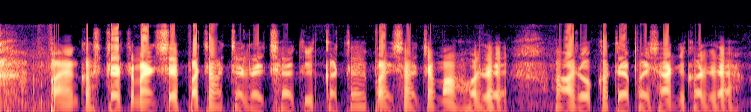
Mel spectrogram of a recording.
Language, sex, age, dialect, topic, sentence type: Maithili, male, 60-100, Angika, banking, statement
